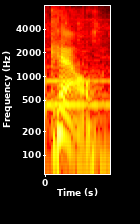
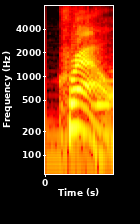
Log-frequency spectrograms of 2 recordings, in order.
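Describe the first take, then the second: First: No R sound follows the first consonant. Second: An R sound follows the first consonant. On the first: The speaker calls it right. "There's no R in it" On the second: The speaker calls it wrong. "I was just making up an R"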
